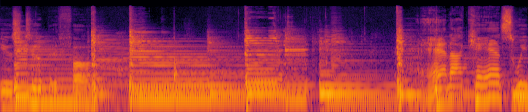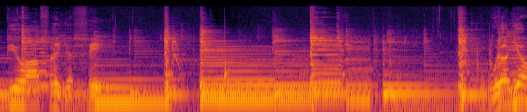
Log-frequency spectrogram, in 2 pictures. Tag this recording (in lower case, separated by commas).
male singing, music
